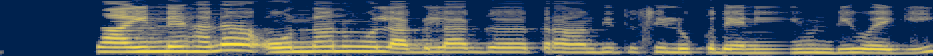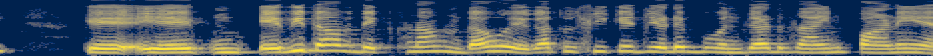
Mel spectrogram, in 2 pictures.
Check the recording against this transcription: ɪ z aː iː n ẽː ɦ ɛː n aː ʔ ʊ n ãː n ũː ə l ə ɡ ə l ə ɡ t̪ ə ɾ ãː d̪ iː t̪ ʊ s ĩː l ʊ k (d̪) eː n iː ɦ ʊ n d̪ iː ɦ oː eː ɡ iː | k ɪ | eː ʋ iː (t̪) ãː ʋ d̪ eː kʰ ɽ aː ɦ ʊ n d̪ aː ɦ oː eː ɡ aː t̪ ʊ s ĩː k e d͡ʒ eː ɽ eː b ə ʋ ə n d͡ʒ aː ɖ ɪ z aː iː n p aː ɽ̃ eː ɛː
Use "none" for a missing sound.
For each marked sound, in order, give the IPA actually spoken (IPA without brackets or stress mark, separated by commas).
d̪, t̪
